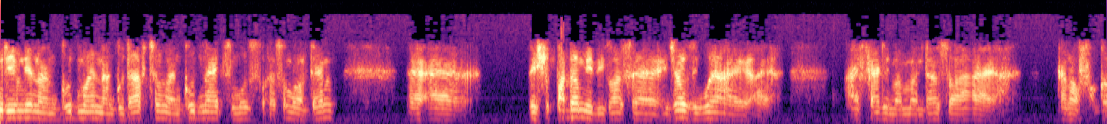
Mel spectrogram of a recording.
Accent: Nigeria; now in Munich, Germany; I am from Isiama Igbo village, Agoro, in Biafra land. And I'm calling from Munich, Germany.

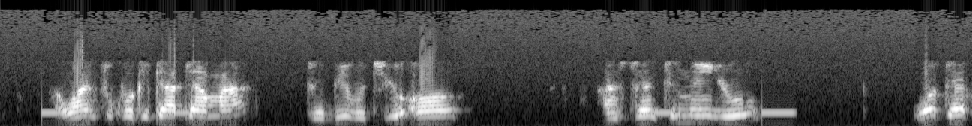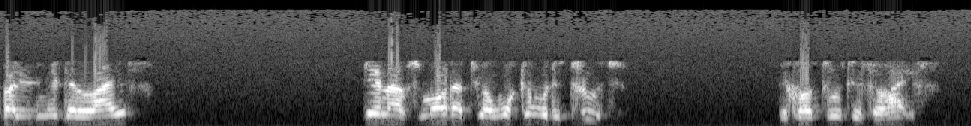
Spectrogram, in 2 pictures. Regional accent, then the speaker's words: Okechiti, Nigeria; I am from Okechiti in Idemri South, local government.

